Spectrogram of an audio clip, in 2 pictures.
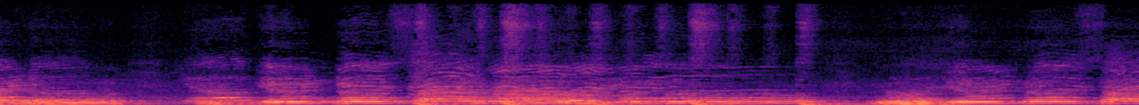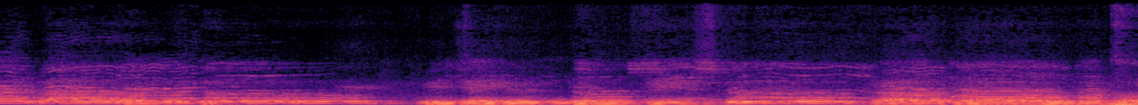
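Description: A man singing a Telugu hymn into a handheld microphone, in long held phrases with short breaks for breath about one, six and ten seconds in.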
